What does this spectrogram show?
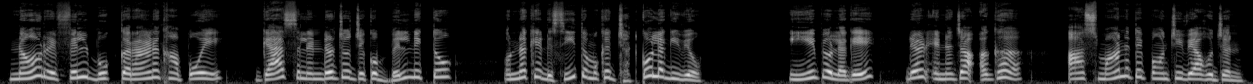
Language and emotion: Sindhi, surprised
